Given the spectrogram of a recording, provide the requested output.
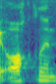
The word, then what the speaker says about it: Auckland: be here thank you did I say ockland right you did I'm very sensitive about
